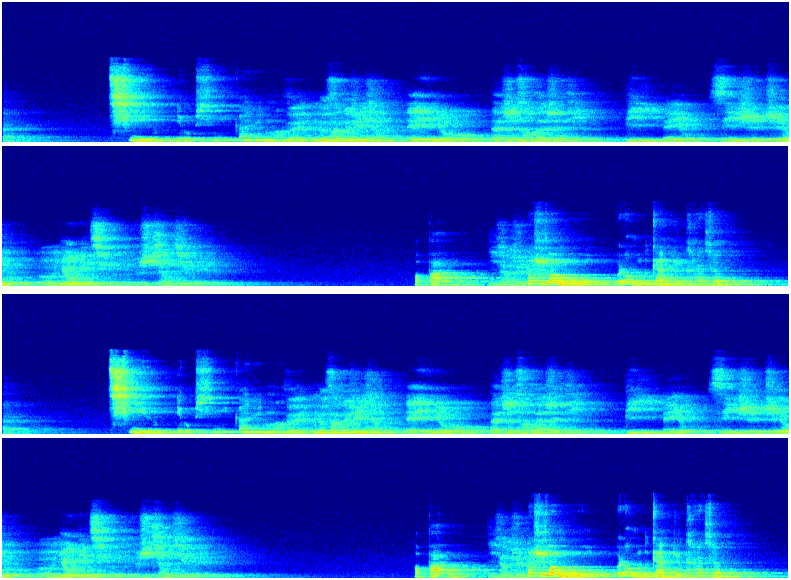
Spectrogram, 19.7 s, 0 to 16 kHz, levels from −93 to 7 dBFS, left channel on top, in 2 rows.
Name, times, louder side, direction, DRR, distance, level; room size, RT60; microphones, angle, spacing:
voice 1, 1.3-3.6 3.9-4.7 15.0-15.5 16.4-18.8, right 1 dB, 20° right, 3 dB, 0.7 m, -31 dB
voice 2, 3.5-4.7 5.0-5.8 6.1-7.2 7.8-8.6 8.8-12.4 15.9-16.6, equal, 35° right, -6 dB, 1.2 m, -38 dB
8.1 x 7.9 x 3.9 m, 2.4 s
head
